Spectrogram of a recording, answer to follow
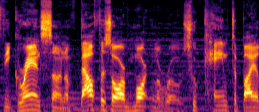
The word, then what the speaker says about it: Larose: that's right originally pronounced LaRosa mostly Rose descendants probably don't realize that their ancestors are Portuguese as early settlers adopted the French pronunciation which means the rose some of these early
